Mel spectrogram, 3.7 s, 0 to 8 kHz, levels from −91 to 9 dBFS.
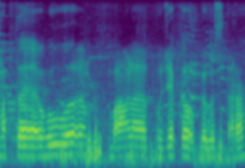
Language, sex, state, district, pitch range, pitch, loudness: Kannada, male, Karnataka, Belgaum, 130-140 Hz, 140 Hz, -14 LUFS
